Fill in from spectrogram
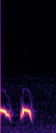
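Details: Brief fragment of spotted dove 'thúc gù' cooing in the 'giọng đồng' style: two low, smooth notes, each sliding slightly downward, separated by a short pause.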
